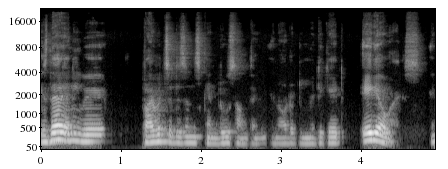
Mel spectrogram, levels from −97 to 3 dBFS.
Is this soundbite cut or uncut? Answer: uncut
